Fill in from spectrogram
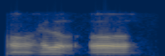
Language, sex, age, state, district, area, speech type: Manipuri, male, 30-45, Manipur, Churachandpur, rural, conversation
